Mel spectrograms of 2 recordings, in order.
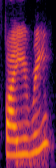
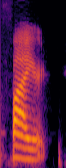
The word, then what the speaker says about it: fire: fire que tenemos fire la e no suena por ningún lado nosotros no decimos fairy sino fire entonces como ahí no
